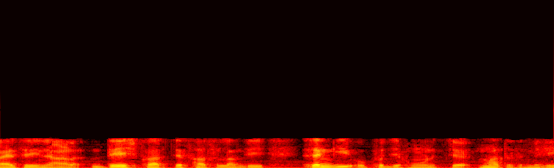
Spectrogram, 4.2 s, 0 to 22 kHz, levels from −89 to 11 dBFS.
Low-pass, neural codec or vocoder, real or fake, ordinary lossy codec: 7.2 kHz; vocoder, 44.1 kHz, 128 mel bands every 512 samples, BigVGAN v2; fake; AAC, 16 kbps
